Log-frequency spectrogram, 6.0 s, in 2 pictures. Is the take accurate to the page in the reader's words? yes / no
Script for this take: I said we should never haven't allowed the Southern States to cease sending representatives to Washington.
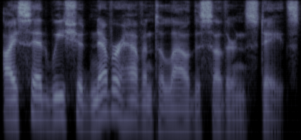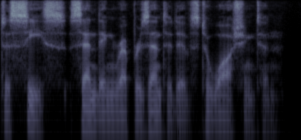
yes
